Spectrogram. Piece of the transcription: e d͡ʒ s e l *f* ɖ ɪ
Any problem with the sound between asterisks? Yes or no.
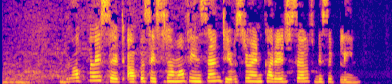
no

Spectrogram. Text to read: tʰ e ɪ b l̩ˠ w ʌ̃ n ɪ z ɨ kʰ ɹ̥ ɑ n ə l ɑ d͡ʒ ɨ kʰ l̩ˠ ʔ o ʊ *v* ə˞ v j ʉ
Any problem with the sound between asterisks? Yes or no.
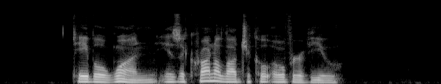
no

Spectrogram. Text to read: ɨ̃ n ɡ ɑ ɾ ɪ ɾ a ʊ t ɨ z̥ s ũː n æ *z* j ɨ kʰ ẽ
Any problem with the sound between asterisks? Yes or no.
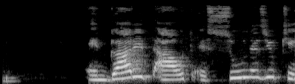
no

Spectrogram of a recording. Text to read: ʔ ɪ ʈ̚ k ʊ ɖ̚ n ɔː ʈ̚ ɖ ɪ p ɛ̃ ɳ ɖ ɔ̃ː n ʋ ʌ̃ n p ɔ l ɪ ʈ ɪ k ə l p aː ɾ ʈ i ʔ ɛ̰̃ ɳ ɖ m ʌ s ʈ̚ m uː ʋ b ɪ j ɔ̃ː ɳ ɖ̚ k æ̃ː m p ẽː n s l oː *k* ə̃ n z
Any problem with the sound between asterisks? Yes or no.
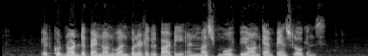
yes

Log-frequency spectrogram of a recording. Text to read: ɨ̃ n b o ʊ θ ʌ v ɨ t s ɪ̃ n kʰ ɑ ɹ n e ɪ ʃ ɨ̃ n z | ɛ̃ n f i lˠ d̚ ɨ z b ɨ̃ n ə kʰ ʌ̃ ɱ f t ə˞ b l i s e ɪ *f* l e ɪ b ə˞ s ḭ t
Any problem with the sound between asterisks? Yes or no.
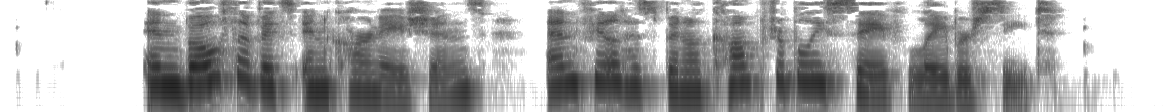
no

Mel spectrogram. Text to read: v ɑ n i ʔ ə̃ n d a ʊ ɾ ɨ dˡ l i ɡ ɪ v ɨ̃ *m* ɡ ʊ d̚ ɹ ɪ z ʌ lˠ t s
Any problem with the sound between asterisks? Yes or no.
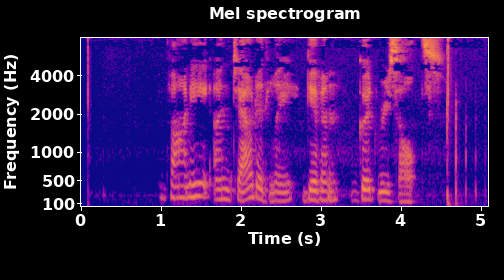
yes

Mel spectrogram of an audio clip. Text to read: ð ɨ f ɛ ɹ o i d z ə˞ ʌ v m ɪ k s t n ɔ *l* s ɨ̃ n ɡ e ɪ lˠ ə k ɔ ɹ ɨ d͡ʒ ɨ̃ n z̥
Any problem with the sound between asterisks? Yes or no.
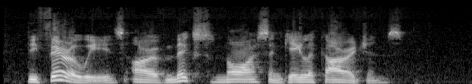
yes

